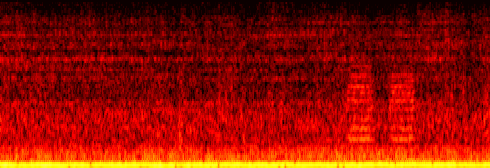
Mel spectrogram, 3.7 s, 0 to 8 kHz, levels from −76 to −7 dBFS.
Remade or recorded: remade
